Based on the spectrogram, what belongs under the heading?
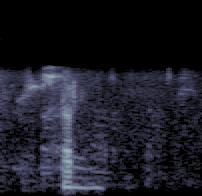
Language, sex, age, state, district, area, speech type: Santali, female, 30-45, Jharkhand, East Singhbhum, rural, conversation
